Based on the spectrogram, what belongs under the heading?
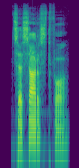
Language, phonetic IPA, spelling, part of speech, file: Polish, [t͡sɛˈsarstfɔ], cesarstwo, noun, Pl-cesarstwo.ogg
